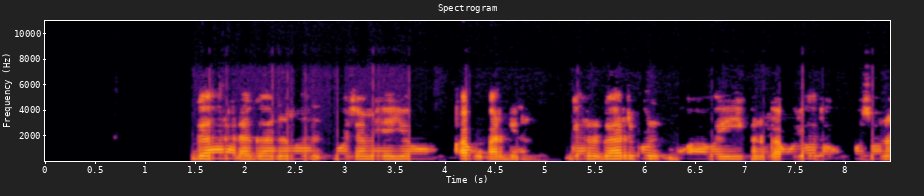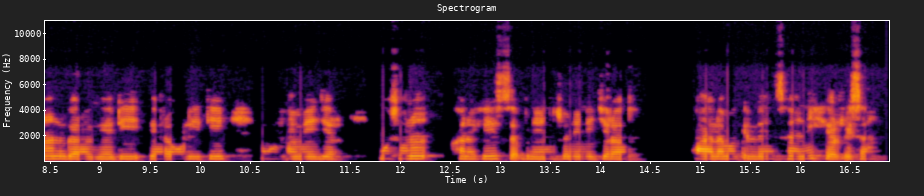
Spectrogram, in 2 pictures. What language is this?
Oromo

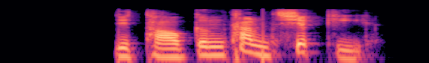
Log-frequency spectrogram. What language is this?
Min Nan Chinese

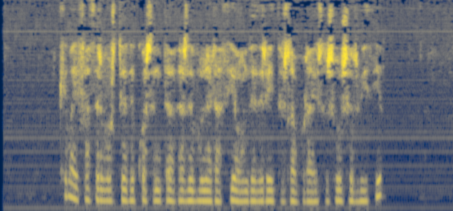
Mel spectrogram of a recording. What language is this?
Galician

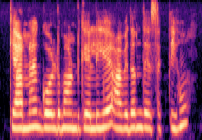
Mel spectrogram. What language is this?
Hindi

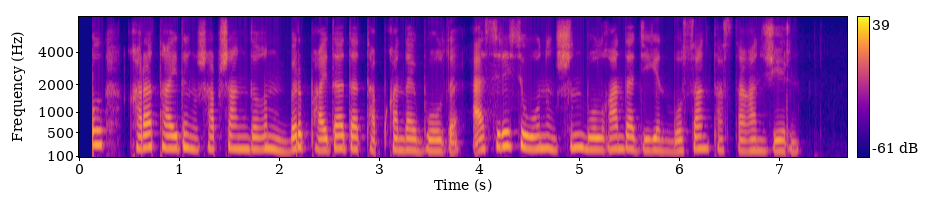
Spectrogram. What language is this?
Kazakh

